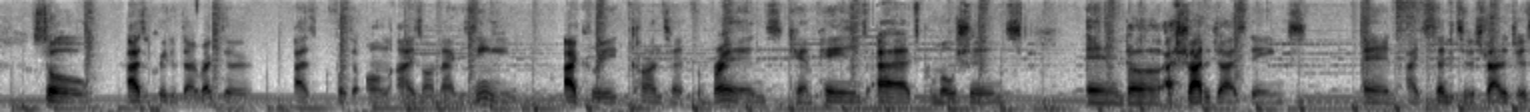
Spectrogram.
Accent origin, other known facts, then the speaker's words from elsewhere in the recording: New York, United States; I'm born and raised in New York.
